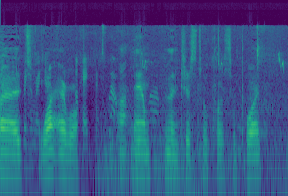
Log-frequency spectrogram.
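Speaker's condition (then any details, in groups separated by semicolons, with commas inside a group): Cerebral palsy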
